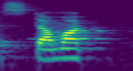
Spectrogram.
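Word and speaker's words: stomach: ठीक है, लेकिन अगर ch का प्रोनाउंसिएशन अगर k के जैसा हो, ठीक है, तो उस वक्त हम क्या करें, जैसे कि यहाँ पर जो वर्ड है हमारे पास में वो है स्टमक, तो यहाँ पर जब हम प्रोनाउंस करते हैं इसको तो स्टमक के लास्ट में प्रोनाउंस हो रहा है, सी एच में च इसका प्रोनाउंसिएशन नहीं हो रहा है, ठीक है।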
